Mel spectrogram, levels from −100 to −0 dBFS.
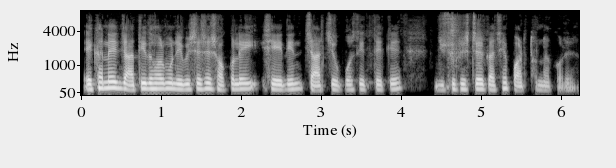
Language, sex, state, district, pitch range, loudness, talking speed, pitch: Bengali, male, West Bengal, Paschim Medinipur, 125-150 Hz, -17 LUFS, 145 wpm, 135 Hz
